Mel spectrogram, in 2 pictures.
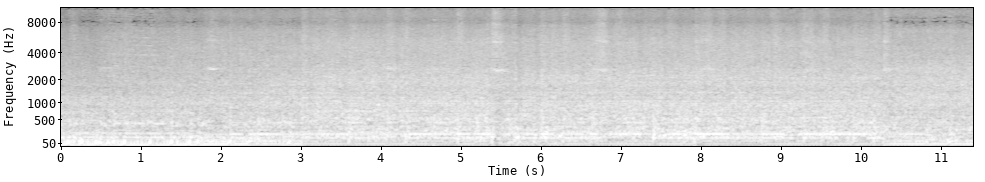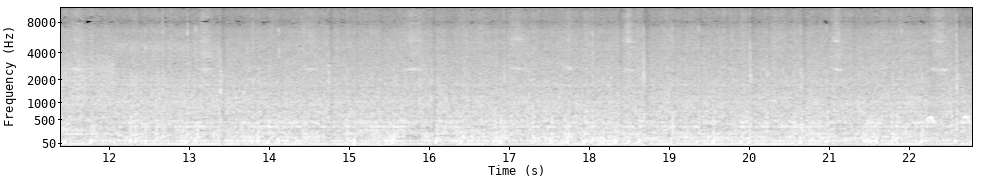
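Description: Large log band sawmill running: steady mechanical noise with a low hum that changes pitch about halfway through and a faint, regular ticking.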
